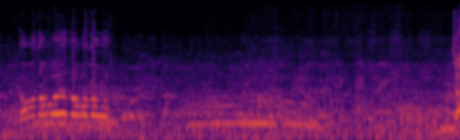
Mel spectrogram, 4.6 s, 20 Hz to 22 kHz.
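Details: Sahiwal cattle, bull calves at a livestock market in Joypurhat, Bangladesh, on 20 October 2025. Two drawn-out, harmonic moos, the first wavering and the second lower and smoother, with men talking and crowd chatter throughout.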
